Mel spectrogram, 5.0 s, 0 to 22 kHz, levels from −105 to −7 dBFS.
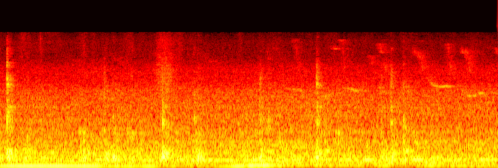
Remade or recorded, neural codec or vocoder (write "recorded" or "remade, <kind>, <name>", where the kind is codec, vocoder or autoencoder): recorded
